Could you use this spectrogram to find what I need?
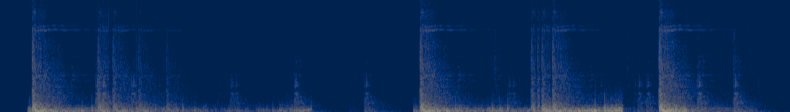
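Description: Wooden crates clatter and tumble as a ball smashes into them.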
